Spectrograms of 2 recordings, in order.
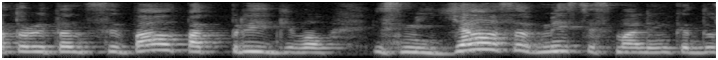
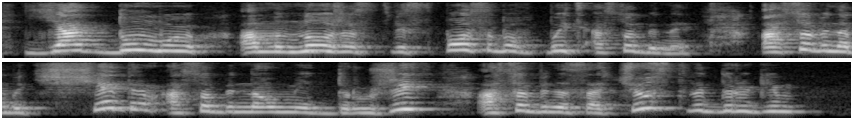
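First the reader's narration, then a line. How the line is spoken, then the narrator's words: Exclaiming after pause. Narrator (Russian): Маленькая душа промолчала мгновение, а потом воскликнула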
